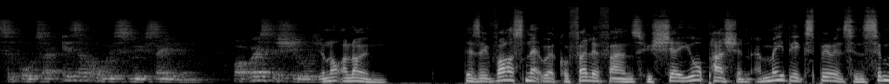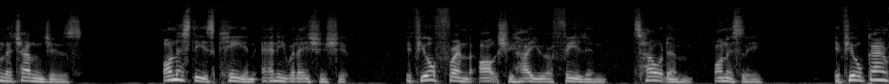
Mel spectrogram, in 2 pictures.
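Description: From the first moment until 3.21 s, just before "not alone", the sound is roomy and hollow, thin in the bass, about 10 dB quieter, with room noise only some 25 dB down. This is likely a switch to a distant microphone. Unlike a gradual drift, it ends abruptly.

At 11.49 s, after "is key in", digital radio blending to analogue begins. A 108 ms cross-fade brings up FM hiss roughly 30 dB below the signal, nothing above about 15 kHz, and a level drop of about 1 dB. It returns at 16.35 s. The hiss and hard treble ceiling distinguish it from a distant microphone.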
